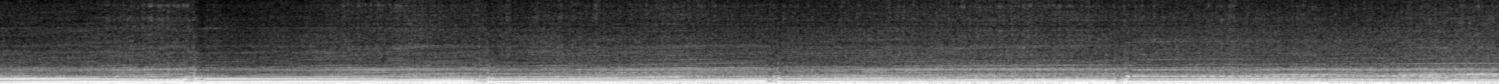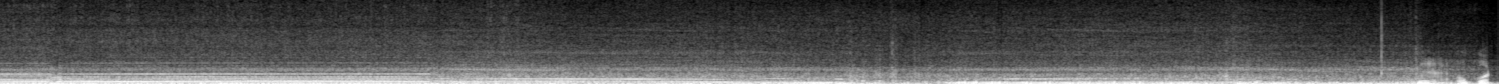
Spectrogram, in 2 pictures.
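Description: A motorcycle fitted with aftermarket Italian sintered brake pads roars steadily as it rides, its engine pitch climbing and stepping through gear changes before dropping as it slows, with a rider talking over the engine throughout.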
